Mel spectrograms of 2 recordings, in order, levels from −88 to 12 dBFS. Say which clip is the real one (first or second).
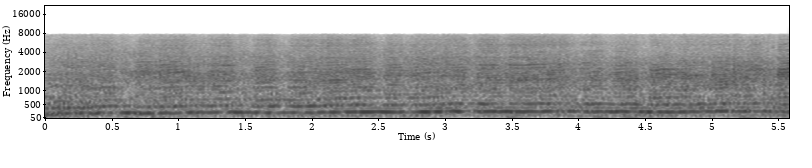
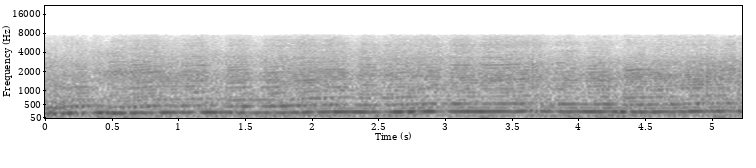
second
